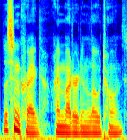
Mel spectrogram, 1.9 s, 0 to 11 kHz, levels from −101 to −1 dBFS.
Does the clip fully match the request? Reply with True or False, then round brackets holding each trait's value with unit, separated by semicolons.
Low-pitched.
True (110 Hz)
